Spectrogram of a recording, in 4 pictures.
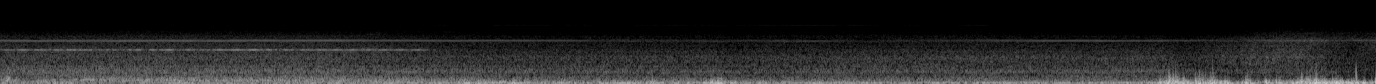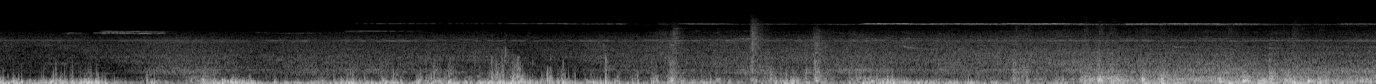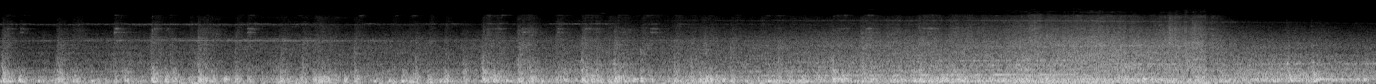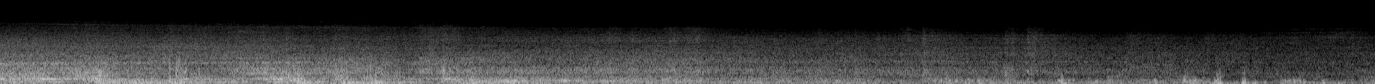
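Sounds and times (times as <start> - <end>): thin high wheel squeal: 0.0 - 5.7, 16.7 - 31.4
diesel locomotive engine: 0.0 - 55.0.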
